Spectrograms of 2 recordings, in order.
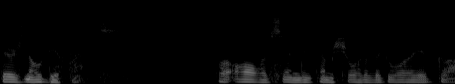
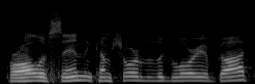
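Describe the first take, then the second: First: Fast breathy whisper, much softer; hushed whisper of scripture. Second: Said in the usual way. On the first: Acted. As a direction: breathe the verse out as a hushed secret. Opening scripture line, whispered.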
